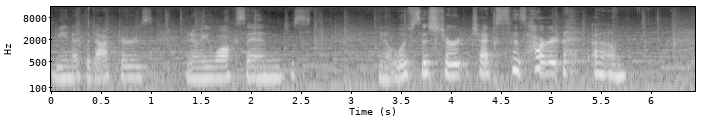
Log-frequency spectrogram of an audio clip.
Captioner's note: chuckles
